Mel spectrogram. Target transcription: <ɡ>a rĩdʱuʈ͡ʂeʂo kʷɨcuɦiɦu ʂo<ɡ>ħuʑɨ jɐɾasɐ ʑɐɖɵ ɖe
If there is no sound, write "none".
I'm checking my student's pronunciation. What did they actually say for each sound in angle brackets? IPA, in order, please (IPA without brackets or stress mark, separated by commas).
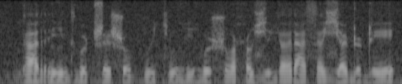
ɡ, none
